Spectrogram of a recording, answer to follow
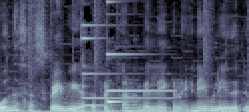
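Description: A subscribe-button sound effect: a bell-like chime starts about a second in and rings for under a second, over a man's voice.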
